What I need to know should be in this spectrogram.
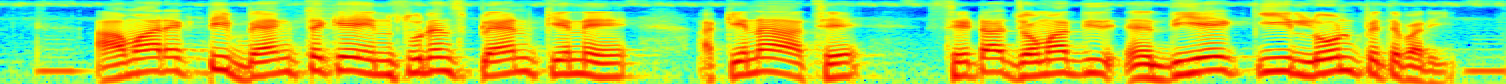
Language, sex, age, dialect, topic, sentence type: Bengali, male, 25-30, Standard Colloquial, banking, question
